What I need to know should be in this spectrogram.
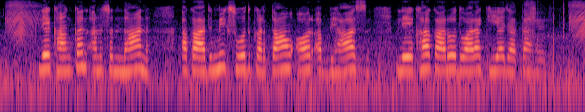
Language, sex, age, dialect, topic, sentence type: Hindi, female, 31-35, Marwari Dhudhari, banking, statement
